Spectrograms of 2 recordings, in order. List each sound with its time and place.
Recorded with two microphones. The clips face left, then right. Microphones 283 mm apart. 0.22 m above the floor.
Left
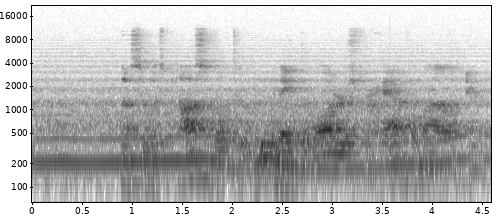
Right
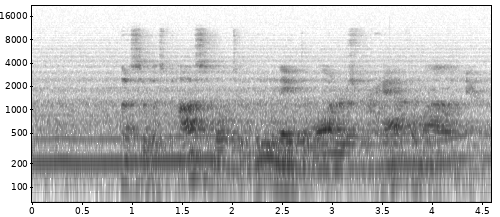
0.9 s a man speaking: 10° left (ahead or behind), 1.7 m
